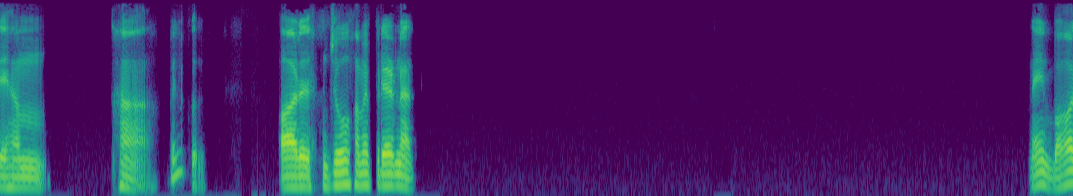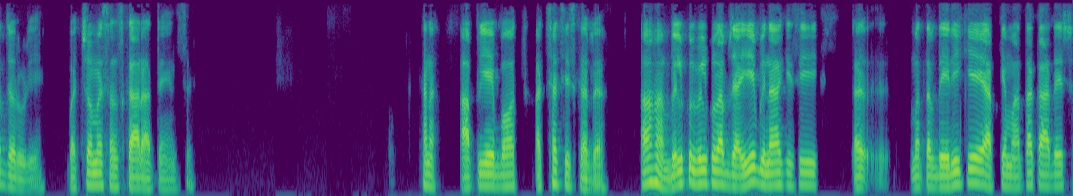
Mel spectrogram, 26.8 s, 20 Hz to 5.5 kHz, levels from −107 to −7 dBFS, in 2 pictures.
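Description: No technical faults are audible anywhere in the recording.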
